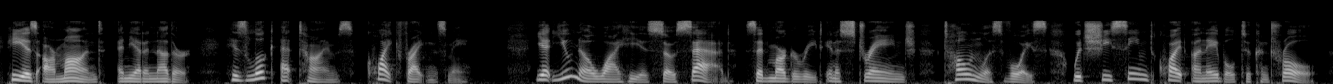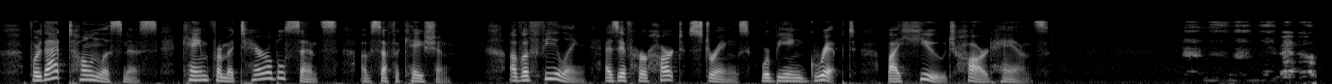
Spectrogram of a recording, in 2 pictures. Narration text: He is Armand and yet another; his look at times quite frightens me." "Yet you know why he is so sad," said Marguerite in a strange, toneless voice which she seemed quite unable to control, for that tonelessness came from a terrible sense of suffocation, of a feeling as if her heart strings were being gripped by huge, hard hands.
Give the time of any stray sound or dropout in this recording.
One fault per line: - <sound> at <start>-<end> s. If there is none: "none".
- breath at 25.1-26.5 s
